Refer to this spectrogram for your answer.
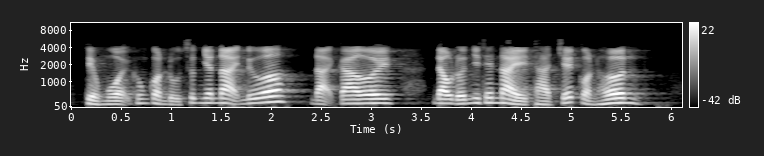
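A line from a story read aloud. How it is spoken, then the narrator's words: Moaning in pain. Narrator (Vietnamese): Liễu Vô Mi rên rỉ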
